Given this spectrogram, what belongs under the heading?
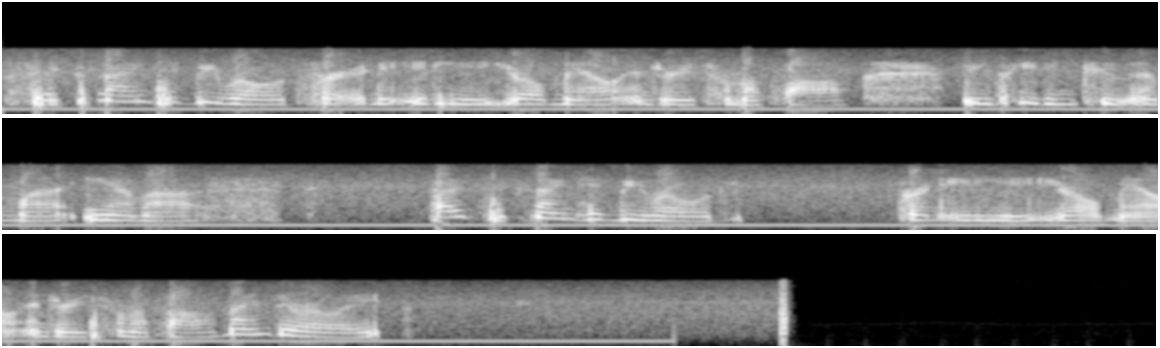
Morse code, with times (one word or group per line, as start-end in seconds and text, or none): none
